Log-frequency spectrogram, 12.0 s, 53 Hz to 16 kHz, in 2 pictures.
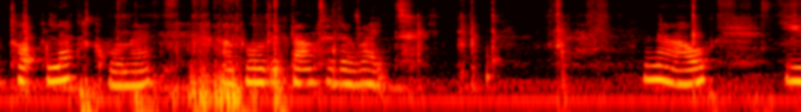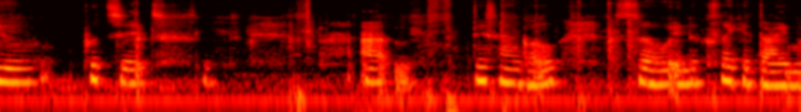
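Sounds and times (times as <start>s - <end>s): paper crinkles and taps: 0.1s - 4.4s.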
